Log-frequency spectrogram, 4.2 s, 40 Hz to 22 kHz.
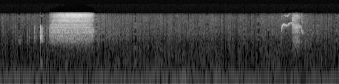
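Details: Barn owl at its nest at night during a feeding, 10 September 2019 at 22:45: one loud, rasping hiss, followed later by a brief, thin squeaky note.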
